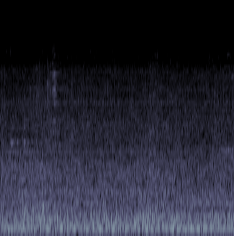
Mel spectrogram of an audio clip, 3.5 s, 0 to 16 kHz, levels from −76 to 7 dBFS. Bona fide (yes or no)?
yes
